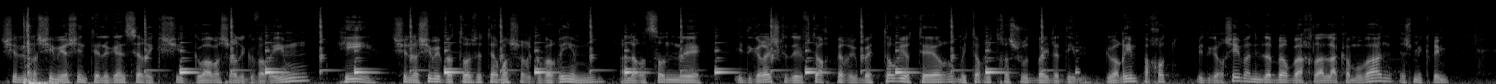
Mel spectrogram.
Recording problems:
traffic noise; very loud; throughout; 1 dB above the speech

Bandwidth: 15 kHz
